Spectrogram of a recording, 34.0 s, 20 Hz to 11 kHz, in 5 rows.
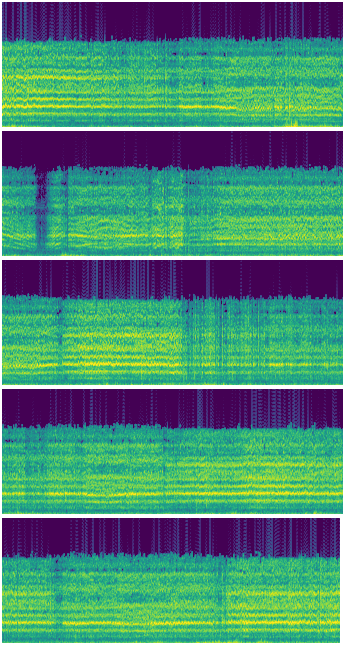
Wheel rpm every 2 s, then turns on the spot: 160, 160, 160, 80, 120, 140, 160, 160, 160, 160, 160, 160, 160, 160, 160, 160, 160.
none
